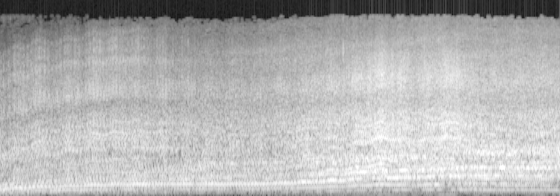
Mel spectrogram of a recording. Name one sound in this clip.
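A race car engine roars steadily and rises in pitch as it speeds up.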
